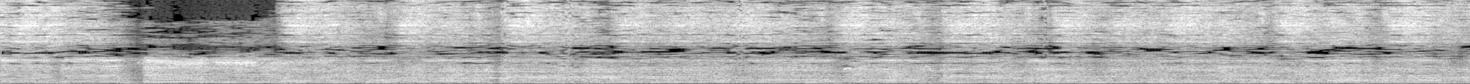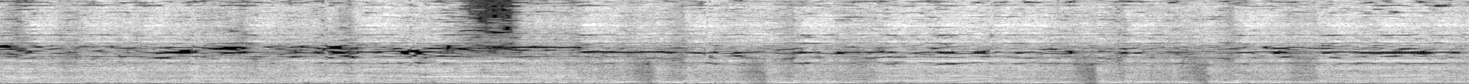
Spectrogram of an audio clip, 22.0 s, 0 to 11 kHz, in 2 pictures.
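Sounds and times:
industrial rock instrumental: 0.0s - 22.0s.

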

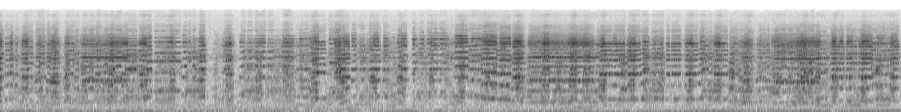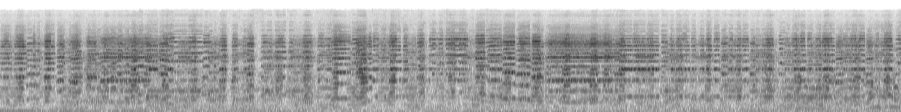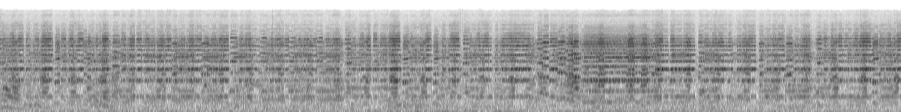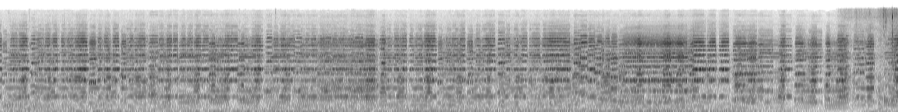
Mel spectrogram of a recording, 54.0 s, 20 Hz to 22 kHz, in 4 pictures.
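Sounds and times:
accordion chords: 0.0s - 54.0s.

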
